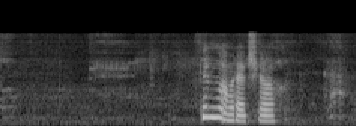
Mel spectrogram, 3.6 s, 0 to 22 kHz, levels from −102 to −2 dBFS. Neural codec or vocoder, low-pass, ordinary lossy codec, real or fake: codec, 32 kHz, 1.9 kbps, SNAC; 7.2 kHz; none; fake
